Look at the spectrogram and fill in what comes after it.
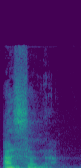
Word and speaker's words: asana: D'A'ASANAS, mais on prononce asana. Je rappelle la question. Dans quelle discipline parle-t-on d'asana? Asana.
